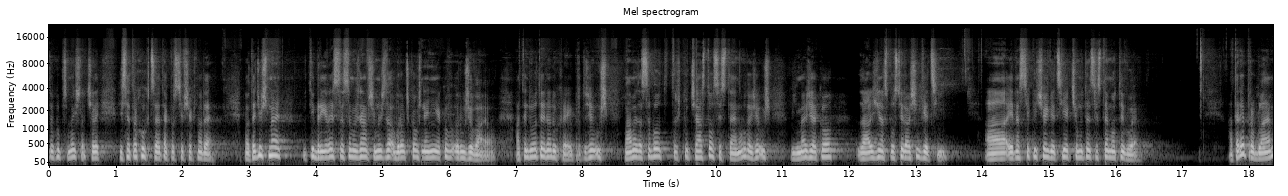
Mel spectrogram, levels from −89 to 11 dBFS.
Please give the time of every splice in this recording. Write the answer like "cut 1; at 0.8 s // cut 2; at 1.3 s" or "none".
cut 1; at 5.6 s

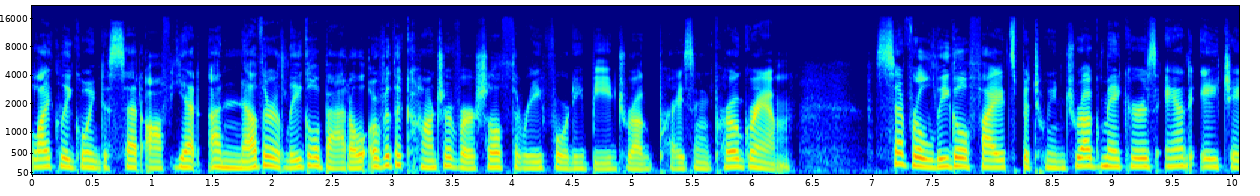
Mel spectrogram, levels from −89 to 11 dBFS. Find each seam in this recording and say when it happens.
cut 1; at 7.0 s

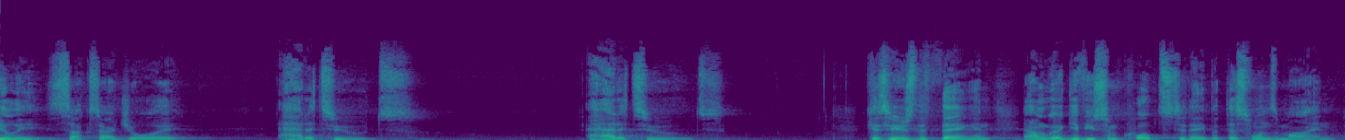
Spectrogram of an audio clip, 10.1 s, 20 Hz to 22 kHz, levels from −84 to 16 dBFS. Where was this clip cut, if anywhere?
none

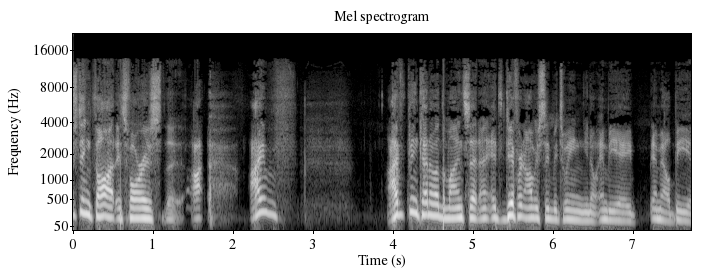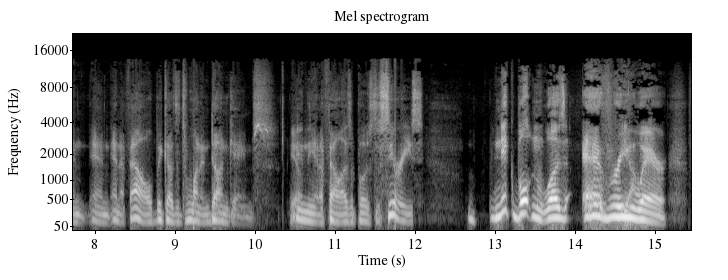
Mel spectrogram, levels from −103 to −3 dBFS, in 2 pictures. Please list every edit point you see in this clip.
cut 1; at 12.9 s

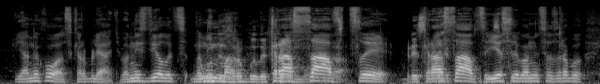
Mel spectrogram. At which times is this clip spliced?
none

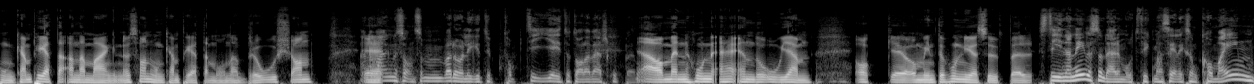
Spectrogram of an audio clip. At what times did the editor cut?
cut 1; at 8.5 s // cut 2; at 10.3 s

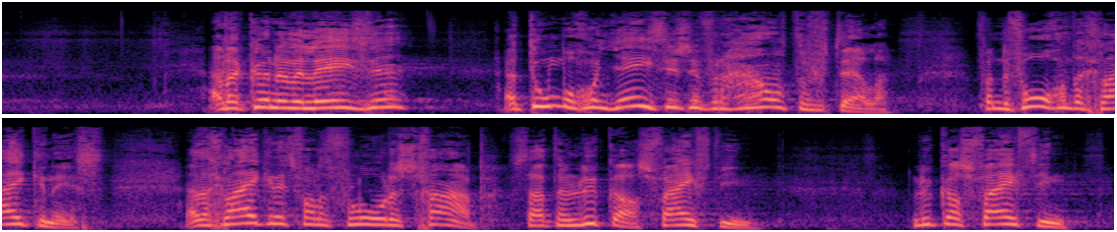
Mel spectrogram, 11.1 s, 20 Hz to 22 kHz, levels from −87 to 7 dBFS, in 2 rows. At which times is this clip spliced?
cut 1; at 2.5 s

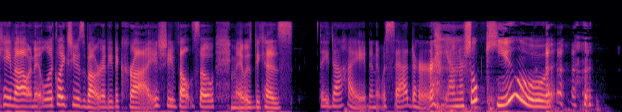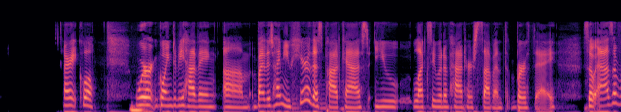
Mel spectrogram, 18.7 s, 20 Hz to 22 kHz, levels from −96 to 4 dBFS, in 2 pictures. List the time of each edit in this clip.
cut 1; at 3.5 s

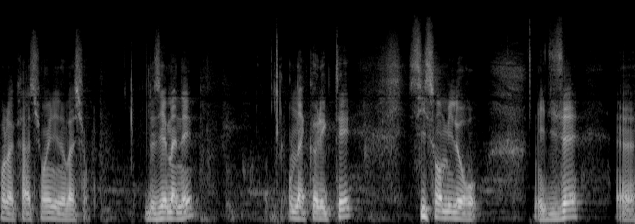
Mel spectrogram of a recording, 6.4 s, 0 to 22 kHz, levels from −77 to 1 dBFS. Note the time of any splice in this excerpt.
cut 1; at 1.3 s // cut 2; at 5.3 s

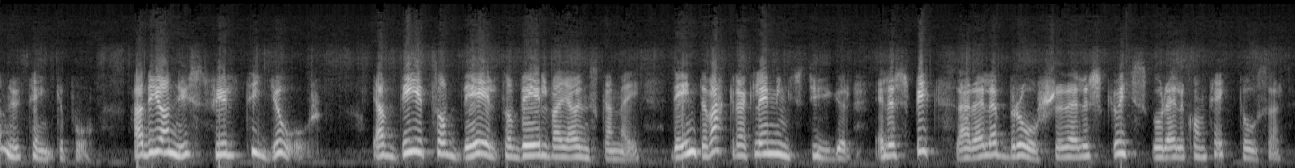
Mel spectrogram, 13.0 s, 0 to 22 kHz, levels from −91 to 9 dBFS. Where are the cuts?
cut 1; at 3.6 s

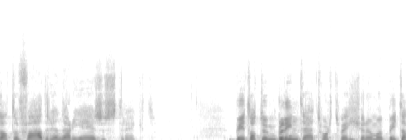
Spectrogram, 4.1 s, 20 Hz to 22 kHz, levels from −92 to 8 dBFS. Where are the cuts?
none

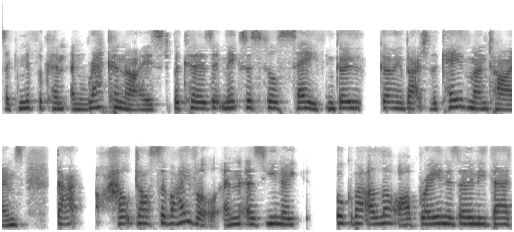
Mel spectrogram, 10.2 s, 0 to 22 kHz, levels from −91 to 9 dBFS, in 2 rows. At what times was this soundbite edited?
cut 1; at 3.2 s

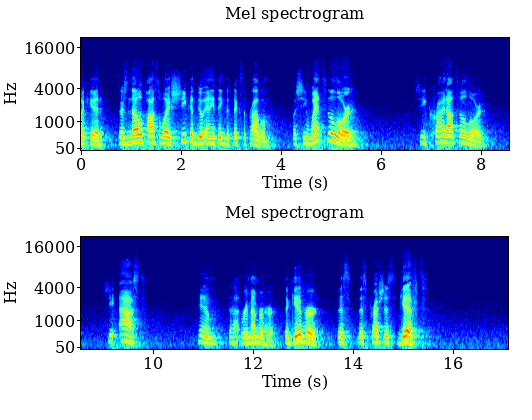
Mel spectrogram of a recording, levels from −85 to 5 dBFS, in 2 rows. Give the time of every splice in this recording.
cut 1; at 12.6 s // cut 2; at 14.8 s

